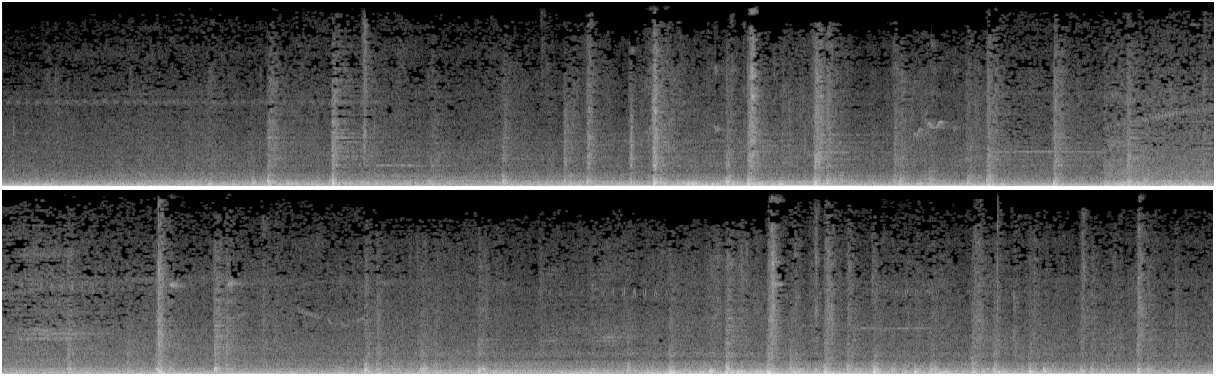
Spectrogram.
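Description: Train running over the tracks: a steady low rumble with irregular sharp clanks as the wheels cross the points and rail joints while the train switches to another line.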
